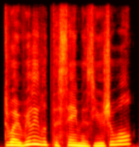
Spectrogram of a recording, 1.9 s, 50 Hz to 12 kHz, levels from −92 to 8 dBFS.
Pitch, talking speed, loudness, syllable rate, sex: 235 Hz, 260 wpm, -15 LUFS, 5.9 syllables/s, female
